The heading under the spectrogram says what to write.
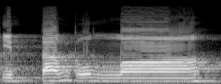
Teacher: Ittaqullah, nggak boleh dibaca ittaqullah karena lam didahului oleh dhammah, maka lam pada lafal Allah dibaca dengan tafkhim atau tebal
